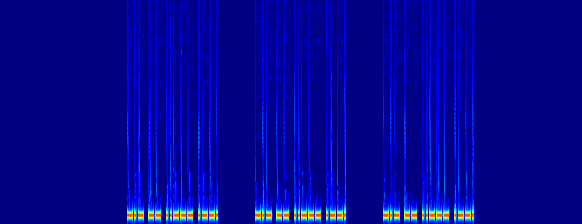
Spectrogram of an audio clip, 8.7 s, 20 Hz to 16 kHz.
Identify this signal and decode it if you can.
Morse code, heard as a keyed tone, about 46 wpm, 700 Hz. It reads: KM2P KM2P KM2P
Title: USA Call Signs - 4 Characters - Repeated 3x - 45wpm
